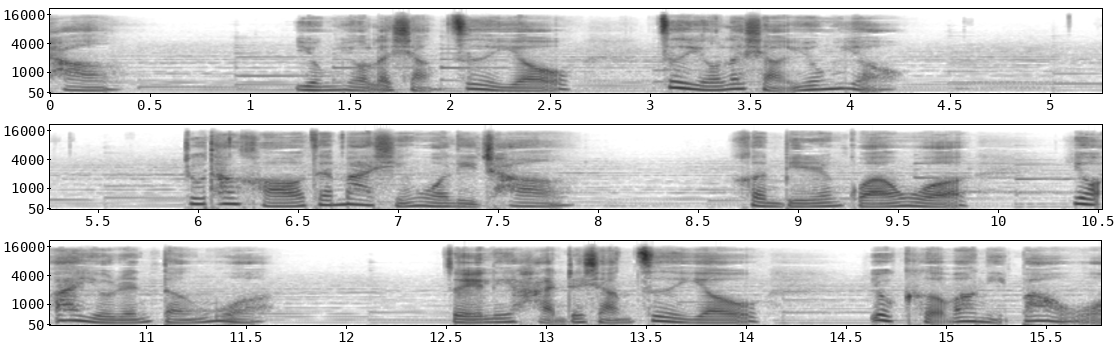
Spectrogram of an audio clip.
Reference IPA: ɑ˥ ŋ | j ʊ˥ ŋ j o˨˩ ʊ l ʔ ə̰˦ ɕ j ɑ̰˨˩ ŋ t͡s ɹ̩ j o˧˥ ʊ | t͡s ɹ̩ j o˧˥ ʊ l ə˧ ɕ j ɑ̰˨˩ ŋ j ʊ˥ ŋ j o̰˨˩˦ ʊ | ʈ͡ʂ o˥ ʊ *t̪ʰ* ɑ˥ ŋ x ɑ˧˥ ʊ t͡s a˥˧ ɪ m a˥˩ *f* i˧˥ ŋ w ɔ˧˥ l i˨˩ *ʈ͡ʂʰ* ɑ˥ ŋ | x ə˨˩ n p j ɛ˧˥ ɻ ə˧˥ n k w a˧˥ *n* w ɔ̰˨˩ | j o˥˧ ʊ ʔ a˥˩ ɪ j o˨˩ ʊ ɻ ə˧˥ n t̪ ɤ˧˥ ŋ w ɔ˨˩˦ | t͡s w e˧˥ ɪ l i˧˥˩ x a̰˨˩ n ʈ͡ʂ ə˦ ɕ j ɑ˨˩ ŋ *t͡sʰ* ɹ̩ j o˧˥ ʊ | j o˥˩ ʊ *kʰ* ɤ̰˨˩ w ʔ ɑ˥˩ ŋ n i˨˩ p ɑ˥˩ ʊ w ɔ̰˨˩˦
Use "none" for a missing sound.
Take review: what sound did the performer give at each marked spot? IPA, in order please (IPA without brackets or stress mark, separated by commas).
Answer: t̪ʰ, ɕ, ʈ͡ʂʰ, n, t͡s, kʰ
